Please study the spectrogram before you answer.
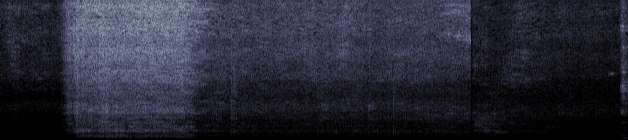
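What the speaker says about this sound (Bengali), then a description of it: "এরপর পরিমাণ মতন জল দিয়ে দেব" Water hits hot frying spice paste for a Bengali tel koi fish curry with a sudden loud burst of hissing, which eases into a sustained steamy sizzle for several seconds before tapering off.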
